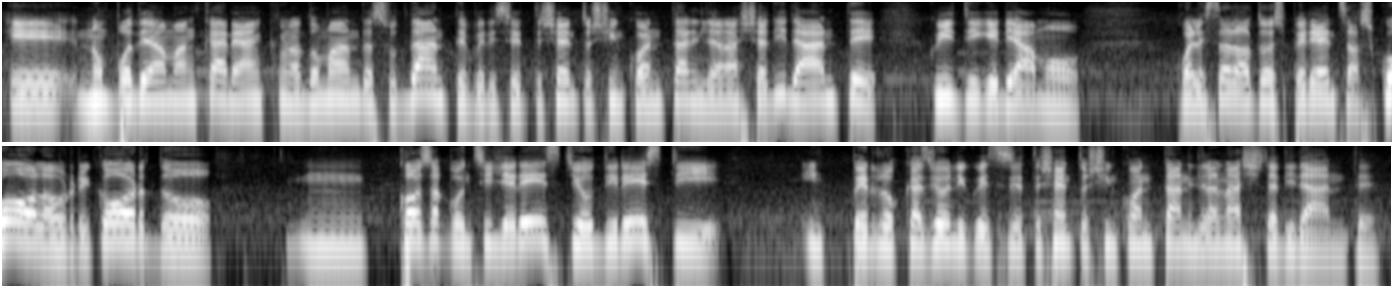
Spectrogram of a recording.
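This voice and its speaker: A man's voice: high voice, fairly even intonation, quick pace, a bit bright, smooth. A man in his thirties presenting at an exhibition stand with a handheld microphone, effusive and full of lofty praise. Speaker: costumed presenter. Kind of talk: enthusiastic event reporting.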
